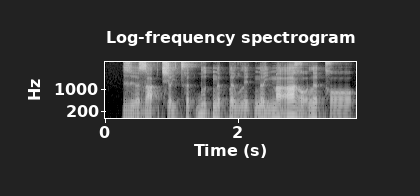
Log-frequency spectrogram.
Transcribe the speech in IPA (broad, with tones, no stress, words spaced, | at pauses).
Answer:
ɣɨ˨˩ə̯ za˨˩k̚ t͡ɕə˧˩jt̪ʰə˨˩t̚ɓu˦˥t̚nə˨˩p̚ lə̰˧˨w le˨˩t̚nə˧j ma̰ː˧˥ɣɔ̰˧˨ lə˦˥t̚xɔ˨˩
